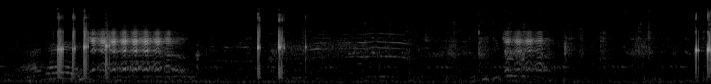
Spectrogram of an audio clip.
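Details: Barbari goat on a goat farm in Jaunpur: a quavering, wavering bleat around the first two seconds, another drawn-out bleat near five seconds, with sharp clicks and knocks and a faint background bleat between them.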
